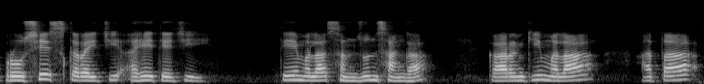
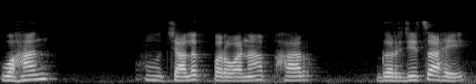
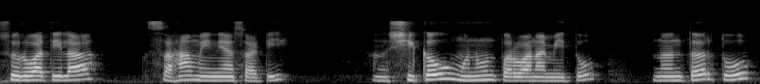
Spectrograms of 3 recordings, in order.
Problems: background sounds at intervals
